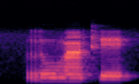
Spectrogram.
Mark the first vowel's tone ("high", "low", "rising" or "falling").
high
